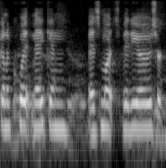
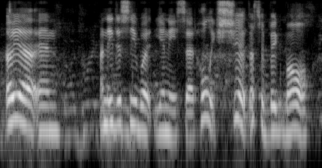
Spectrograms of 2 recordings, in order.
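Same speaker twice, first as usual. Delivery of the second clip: ordinary talk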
